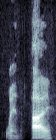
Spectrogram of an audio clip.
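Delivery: "when I" with "when" light and "I" stressed; weak-strong stress. Shown as a demonstration. Teacher scanning a sonnet line for students, weak-strong stress. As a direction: lean on "I" after a light "when". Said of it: "it's like weak stress".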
